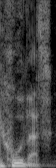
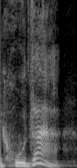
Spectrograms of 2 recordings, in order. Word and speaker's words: Judá: hermosa veamos Este vídeo la carta de Judas o más precisamente Judá de acuerdo con la pronunciación de su nombre tanto en griego como en hebreo Judá Era uno de los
